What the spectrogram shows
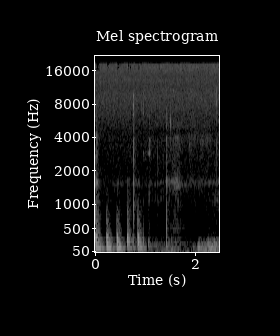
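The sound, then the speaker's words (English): Five quick, even knocks rap on a wooden door, followed by a softer single tap and then quiet room noise. “There's immediately a knock at your door.”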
